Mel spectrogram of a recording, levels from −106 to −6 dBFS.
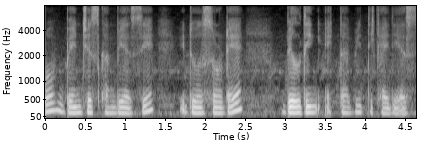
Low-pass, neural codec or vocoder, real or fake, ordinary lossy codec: none; none; real; none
